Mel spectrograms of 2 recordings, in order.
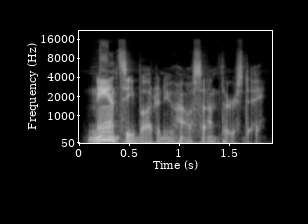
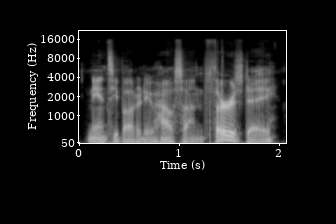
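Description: First: The stress falls on the word Nancy. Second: The stress falls on the word Thursday. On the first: "And the last one has a focus on Nancy" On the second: "If you focus stress on Thursday"

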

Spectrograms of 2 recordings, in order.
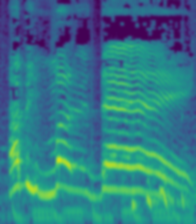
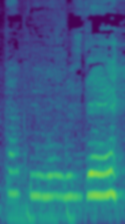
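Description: First: It is said loudly. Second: It is said quietly.

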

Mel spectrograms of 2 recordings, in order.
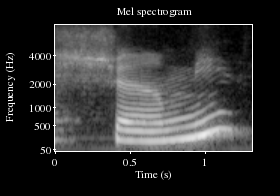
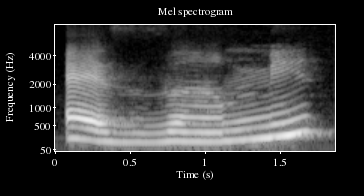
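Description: First: The x is pronounced as an sh sound. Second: The x is pronounced as a z sound. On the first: "com som de C H" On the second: "com som de Z"

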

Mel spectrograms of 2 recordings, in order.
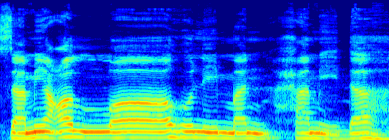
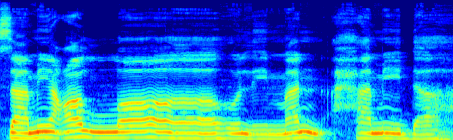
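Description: No difference in how they are said.

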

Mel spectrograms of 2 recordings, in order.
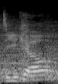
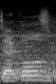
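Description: First: It is said the non-Canadian, standard way. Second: It is said the way Canadians pronounce it. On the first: "I think it actually is pronounced decal" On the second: "all Canadians say it like that"

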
